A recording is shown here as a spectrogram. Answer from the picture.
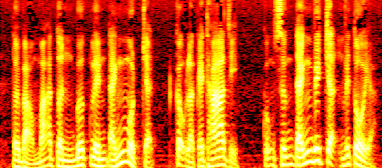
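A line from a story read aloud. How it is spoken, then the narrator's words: Cold. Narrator (Vietnamese): Cao Hùng lạnh lùng nói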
